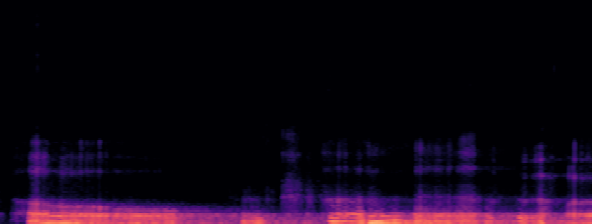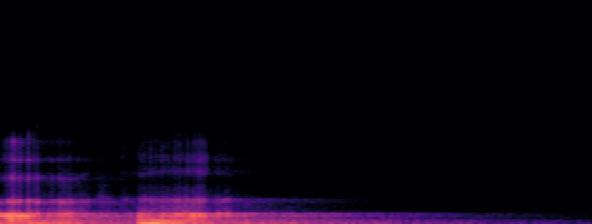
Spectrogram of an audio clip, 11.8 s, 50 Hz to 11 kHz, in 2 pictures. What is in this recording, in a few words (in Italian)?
lamento uomo; Inquisitor 2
